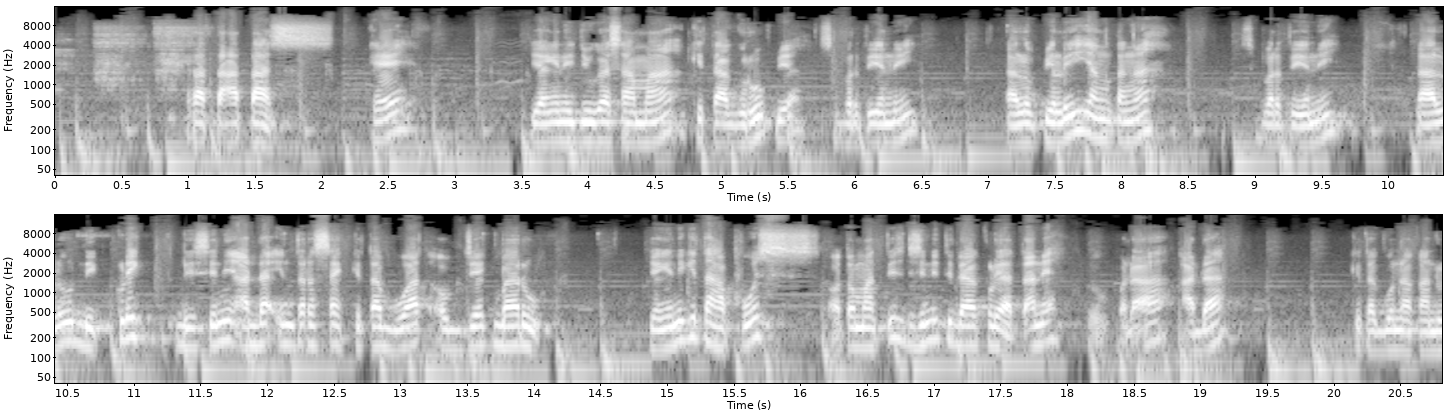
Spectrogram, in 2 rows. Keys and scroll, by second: 5.0 ctrl+g, 6.1 ctrl+z, 9.1 ctrl+z, 15.6 Delete, 18.6 ctrl+z.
